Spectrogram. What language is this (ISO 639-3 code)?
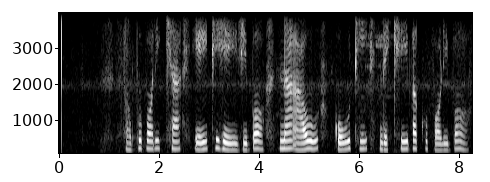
ori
